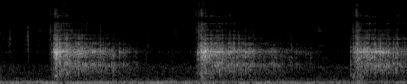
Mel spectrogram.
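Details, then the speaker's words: 2014 Toyota Camry water pump, removed: hand-spun pulley gives gritty rasping whir that fades, with play felt in it; bearing inside the pulley is gone, being replaced. "So the bearing inside the pulley is all gone. So that's why it's making this noise. And you could even feel the plate when you try to wiggle it."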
